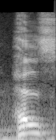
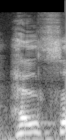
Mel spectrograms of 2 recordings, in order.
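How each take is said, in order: Both takes have the same delivery.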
